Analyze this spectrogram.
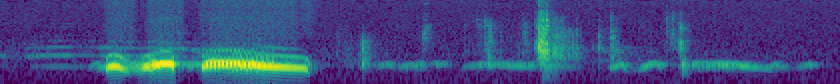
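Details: Male and female spotted doves giving stimulating calls for dove training; one full low phrase of a short rising coo and a long burred falling coo, followed by soft quiet coos and a brief sharp click.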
